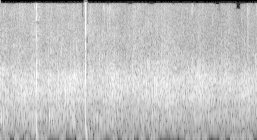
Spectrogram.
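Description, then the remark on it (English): A crowd claps steadily in dense, continuous applause for the visual arts team, with a couple of sharper, louder hand claps standing out early on, and no voices on top. “Oh, give them a clap.”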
